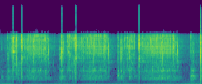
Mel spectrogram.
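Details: Vintage Siemens Milano wall telephone after its rotary dial was gone through and adjusted: even, whirring dial returns with crisp, regularly spaced pulse clicks and no drag or hesitation; the dial works properly.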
